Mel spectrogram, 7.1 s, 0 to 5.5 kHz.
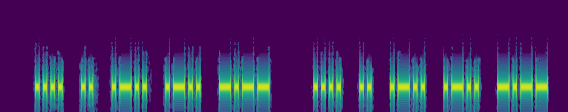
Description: Morse code, heard as a keyed tone, about 25 wpm, spaced as for 20 wpm, 600 Hz. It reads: HILLY HILLY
